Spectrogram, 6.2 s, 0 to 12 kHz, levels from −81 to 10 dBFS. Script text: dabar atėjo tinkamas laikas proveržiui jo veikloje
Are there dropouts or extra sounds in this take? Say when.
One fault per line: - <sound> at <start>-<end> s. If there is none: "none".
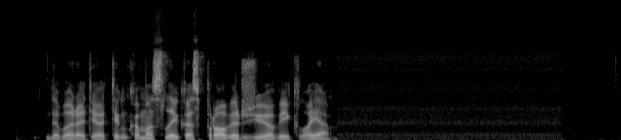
none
